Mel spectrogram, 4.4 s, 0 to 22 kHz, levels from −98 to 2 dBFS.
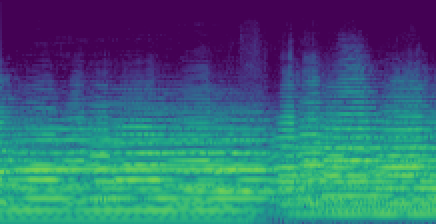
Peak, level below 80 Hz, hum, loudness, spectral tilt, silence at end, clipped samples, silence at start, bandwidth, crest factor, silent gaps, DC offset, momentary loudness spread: -8 dBFS; -42 dBFS; none; -20 LUFS; -7 dB/octave; 0 s; under 0.1%; 0 s; 8.8 kHz; 12 dB; none; under 0.1%; 3 LU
